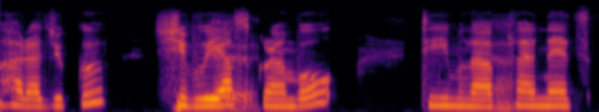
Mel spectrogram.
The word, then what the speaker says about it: Harajuku: Mi, you can help me with pronunciation. Shinjuku Harajuku Shibuya Scramble Planet Akihabara Museum of Akihabara.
